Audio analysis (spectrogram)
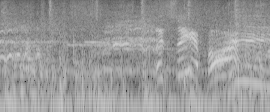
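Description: Horse whinnies and hoof clip-clops from the video game Red Dead Redemption on PC, loud and close, with a rising, wavering neigh near the end over a steady low rumble of game ambience and faint speech.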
